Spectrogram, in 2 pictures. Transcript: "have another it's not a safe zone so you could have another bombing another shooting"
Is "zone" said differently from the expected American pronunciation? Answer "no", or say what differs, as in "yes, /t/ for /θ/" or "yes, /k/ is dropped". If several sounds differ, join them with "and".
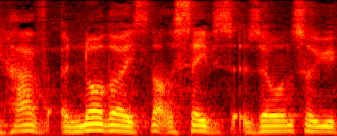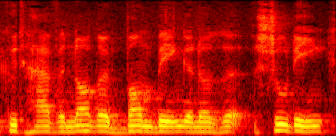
no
